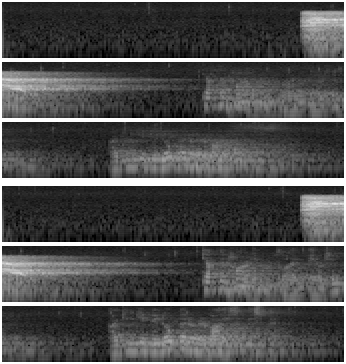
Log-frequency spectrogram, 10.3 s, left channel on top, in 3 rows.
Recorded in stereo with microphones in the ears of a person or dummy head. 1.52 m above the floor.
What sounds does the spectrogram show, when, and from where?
3.0 s a scream: 10° right (ahead or behind), 2.5 m
5.4 s a man speaking: 75° right (ahead or behind), 3.5 m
